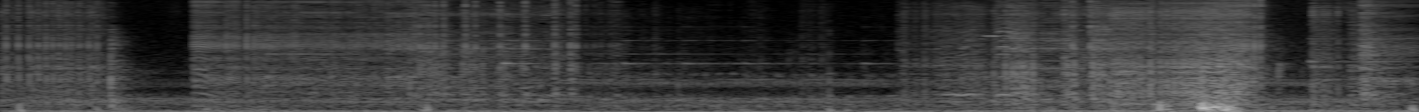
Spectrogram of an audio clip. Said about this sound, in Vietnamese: Trước mắt của cô, bụi tre sau bếp vẫn cứ đưa qua đưa lại cót ca cót két.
